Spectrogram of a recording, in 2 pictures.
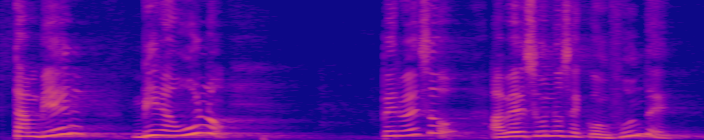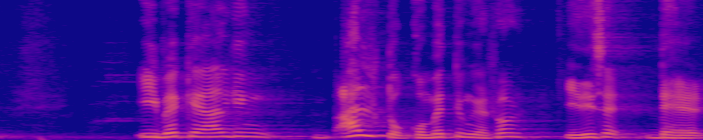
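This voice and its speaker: Male pastor, high and very animated delivery, folksy sermon with rhetorical questions, long hall reverb. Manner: asks the congregation rhetorical questions, addresses them as brother; folksy, joking asides. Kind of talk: conversational sermon. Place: church hall.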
